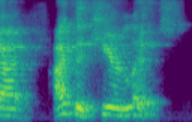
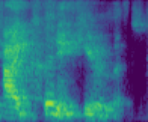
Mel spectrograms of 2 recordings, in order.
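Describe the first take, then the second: First: Says "I could care less" as the common mistake; "I, I could care less" said casually, as people misuse it; wrong phrasing. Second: "I couldn't care less" said lower and softer, stressing couldn't; correct phrasing. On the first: To the host, quoting the misused saying as plain phrasing. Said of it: "You know how people say". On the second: Correcting the saying to the host, couldn't stressed low. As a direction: land "couldn't" firmly, falling at the end. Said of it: "the saying is". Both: Shown as a demonstration.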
